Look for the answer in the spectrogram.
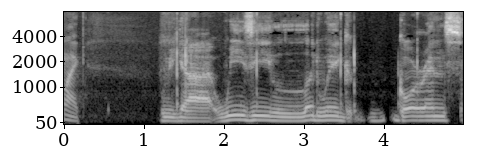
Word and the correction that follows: Göransson: I, I, don't know how to pronounce that. – Ludwig Göransson.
